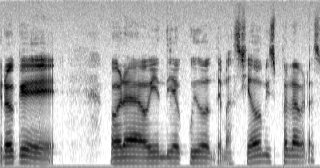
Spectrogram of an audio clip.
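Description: A man with an unremarkable speaking voice talks at a fairly quick pace and medium pitch. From Peru. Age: 20s. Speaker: podcast host, self-taught game designer. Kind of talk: casual chat.

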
